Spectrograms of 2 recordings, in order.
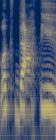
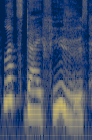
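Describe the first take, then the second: First: Southern twang, DIFFUSE as "DAH-fyooz"; Southern-accented "dah-fuse". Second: Slow, careful DIFFUSE with a long drawn second syllable; proper DIFFUSE. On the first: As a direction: say it like a Southern belle. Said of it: "However, when it's us". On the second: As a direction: say DIFFUSE slowly and primly, softer. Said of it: "it could easily be construed as". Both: Shown as a demonstration.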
